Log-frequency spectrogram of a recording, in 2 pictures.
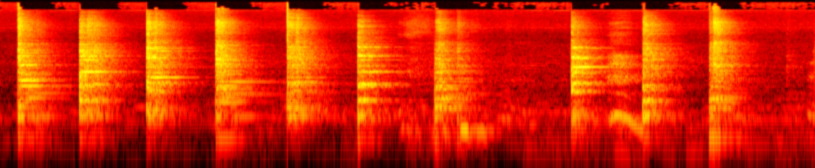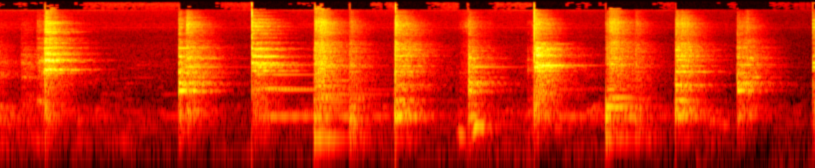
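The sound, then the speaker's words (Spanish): Someone drums on a kit of cooking pots and a pot lid, also playing a band cymbal, a steady run of sharp, ringing metallic strikes with a bouncy rhythm, fairly loud, with no voices. “Vamos a ver otra batería de ollas.”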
